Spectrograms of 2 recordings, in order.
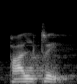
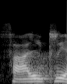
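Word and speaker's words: Psalter: ഗ്ലോസറീസ് കൺകേഴ്സ് A crowd പാൽട്രി sorry പാൽട്രി അല്ലട്ടോ അത് സാൽട്രി ആണ് പുസ്തകം നമ്മുടെ ടെക്സ്റ്റിൽ ഉള്ളത്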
